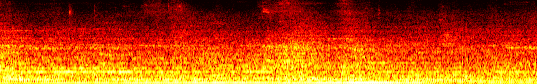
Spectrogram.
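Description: Many people murmur and talk softly in the background of a large indoor hall.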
